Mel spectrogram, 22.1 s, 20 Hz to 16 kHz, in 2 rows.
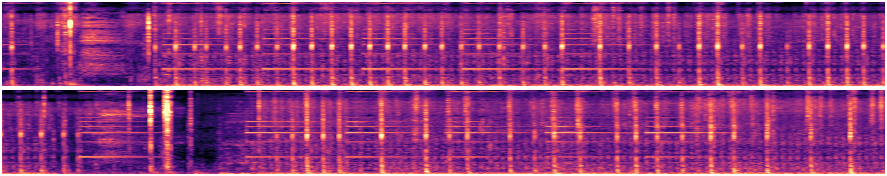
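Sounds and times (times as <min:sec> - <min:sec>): repeated beeping tone: 0:00.0 - 0:00.4, 0:02.0 - 0:08.2, 0:12.0 - 0:13.1, 0:14.0 - 0:20.3
car engine cranking: 0:00.0 - 0:01.0, 0:01.6 - 0:22.0.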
